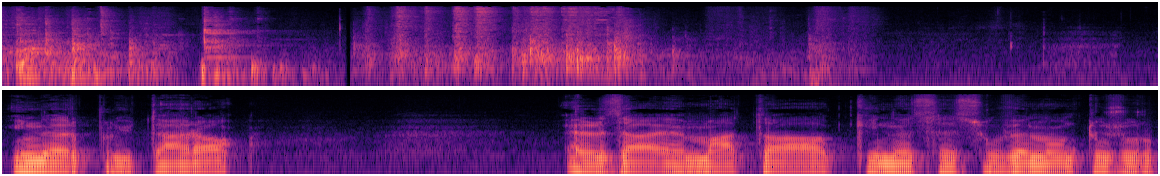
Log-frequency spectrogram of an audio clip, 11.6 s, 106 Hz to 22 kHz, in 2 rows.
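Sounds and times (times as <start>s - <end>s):
dishes and cutlery clinking while making breakfast: 0.0s - 4.4s
speech: 5.8s - 7.1s, 8.6s - 11.5s.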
